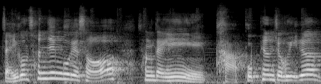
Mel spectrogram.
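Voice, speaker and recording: Music in the background and audible room echo behind a man speaking at a fairly quick pace. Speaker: futurist lecturer. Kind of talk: lecture.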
